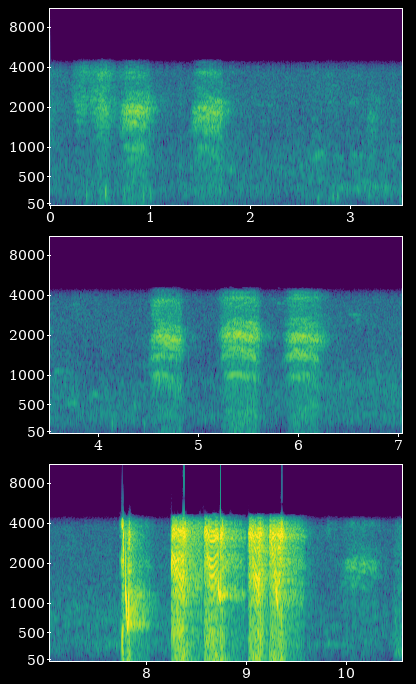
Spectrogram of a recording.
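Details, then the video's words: Black francolin, known as kala teetar, calling: harsh, grating notes in short broken groups, then a loud burst of several rasping notes close together near the end, with a brief spoken phrase just after. "KALA TEETAR | BLACK FRANCOLIN | TETAR VOICE"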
